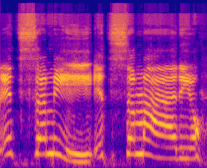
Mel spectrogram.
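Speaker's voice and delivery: high-pitched cartoon game-hero impression, last words stretched out; Mario. Streamer greeting viewers with his Mario impression. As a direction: put on a high, drawn-out video game mascot voice. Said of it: "that was my Mario impression".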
